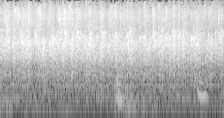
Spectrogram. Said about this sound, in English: Well, let's have a great round of applause for our fantastic panel here.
